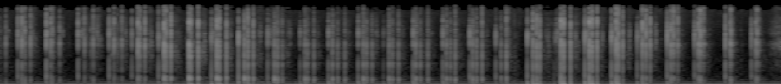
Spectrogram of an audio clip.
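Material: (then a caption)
Paper. Fingertips and nails scratch and tap the paper cover of a thick, dark paperback book, held in both hands and then laid down. Quick, irregular dry taps and rasping scratches run throughout at a quiet level over a steady low hum.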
